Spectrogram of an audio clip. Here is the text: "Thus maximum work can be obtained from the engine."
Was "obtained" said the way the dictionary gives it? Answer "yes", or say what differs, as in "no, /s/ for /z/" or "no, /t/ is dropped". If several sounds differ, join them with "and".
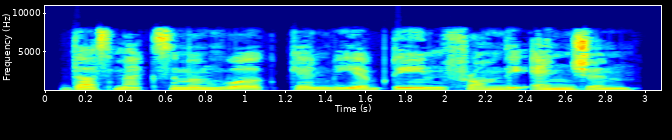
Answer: yes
